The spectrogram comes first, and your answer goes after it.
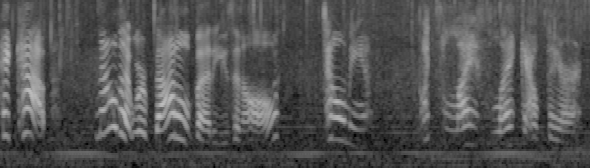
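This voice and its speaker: Chirpy high-voiced quirky sidekick. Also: female voice, huge pitch swings, measured pace, pushed and bright, soft background music, full character voice, low-quality recording. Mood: playful. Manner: playful, chatty. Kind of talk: video game character acting.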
